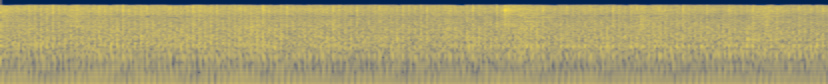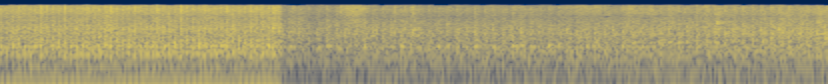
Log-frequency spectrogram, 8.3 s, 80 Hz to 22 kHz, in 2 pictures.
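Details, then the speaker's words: Isuzu Panther diesel after an engine overhaul, fast warm-up idle about 1000 rpm: steady, slightly rough clatter about three knocks a second; injector test showed 2 and 3 dribbling and not atomizing, only 1 and 4 spraying well. "ini mesinnya sudah hidup tetapi ini tadi sudah kita cek injektornya tanahnya buruk yang nomor 2 dan nomor 3 yang bisa mengabur dengan bagus hanya nomor satu dan nomor 4 sedangkan yang nomor 2 dan nomor 3 itu tidak menghapus sama sekali jadi kencing"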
